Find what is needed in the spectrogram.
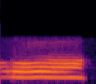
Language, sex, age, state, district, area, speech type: Manipuri, female, 60+, Manipur, Imphal East, urban, conversation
